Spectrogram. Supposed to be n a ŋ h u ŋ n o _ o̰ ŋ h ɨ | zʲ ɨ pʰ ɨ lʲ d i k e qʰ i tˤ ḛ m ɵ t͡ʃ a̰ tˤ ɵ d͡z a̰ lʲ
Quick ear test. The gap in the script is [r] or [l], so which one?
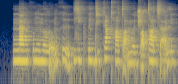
l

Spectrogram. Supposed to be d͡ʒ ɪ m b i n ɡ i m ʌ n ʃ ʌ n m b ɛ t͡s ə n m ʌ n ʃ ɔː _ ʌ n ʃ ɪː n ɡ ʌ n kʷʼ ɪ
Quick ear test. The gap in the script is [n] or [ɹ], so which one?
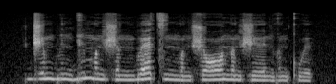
n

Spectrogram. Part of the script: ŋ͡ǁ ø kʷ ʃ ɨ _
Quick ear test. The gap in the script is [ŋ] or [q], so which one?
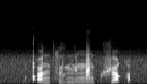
q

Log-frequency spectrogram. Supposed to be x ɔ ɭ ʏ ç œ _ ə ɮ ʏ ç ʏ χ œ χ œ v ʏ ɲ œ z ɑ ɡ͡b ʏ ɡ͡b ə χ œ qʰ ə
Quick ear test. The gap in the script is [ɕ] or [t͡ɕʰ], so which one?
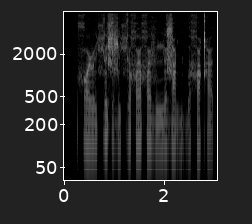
ɕ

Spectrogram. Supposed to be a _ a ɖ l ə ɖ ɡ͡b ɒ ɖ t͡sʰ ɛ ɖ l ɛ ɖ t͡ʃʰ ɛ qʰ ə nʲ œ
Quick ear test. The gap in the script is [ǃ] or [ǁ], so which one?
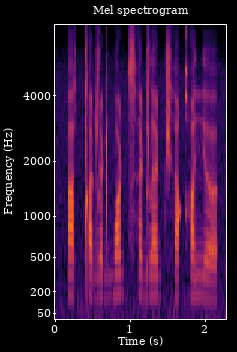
ǃ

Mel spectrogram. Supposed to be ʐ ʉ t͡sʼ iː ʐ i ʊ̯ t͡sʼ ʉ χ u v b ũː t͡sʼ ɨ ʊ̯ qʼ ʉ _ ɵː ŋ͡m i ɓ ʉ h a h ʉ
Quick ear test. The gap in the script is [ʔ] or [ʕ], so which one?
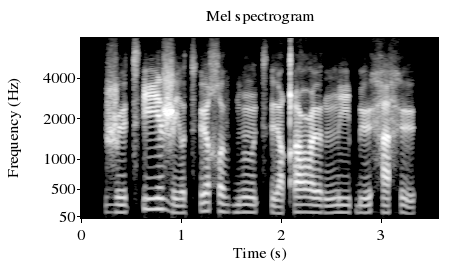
ʕ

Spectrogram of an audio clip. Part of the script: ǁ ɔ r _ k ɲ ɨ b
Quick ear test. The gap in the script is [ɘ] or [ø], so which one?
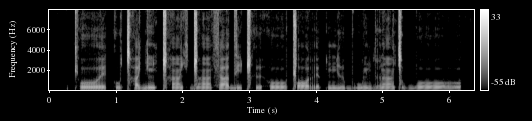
ɘ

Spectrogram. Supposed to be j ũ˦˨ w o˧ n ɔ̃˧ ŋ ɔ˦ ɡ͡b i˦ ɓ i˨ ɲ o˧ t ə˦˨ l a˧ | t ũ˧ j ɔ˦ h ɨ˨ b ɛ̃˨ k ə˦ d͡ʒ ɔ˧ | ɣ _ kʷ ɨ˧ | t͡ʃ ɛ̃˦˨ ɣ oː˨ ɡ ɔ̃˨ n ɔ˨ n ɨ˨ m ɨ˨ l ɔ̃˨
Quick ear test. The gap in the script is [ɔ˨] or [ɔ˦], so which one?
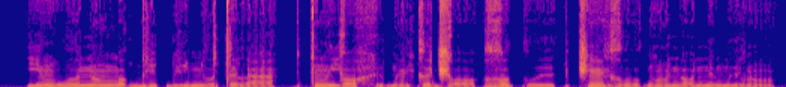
ɔ˦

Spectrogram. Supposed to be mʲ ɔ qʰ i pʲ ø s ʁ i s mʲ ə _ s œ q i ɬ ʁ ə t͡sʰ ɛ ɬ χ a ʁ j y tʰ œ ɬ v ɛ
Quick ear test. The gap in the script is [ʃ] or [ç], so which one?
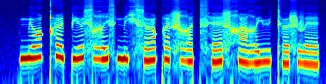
ç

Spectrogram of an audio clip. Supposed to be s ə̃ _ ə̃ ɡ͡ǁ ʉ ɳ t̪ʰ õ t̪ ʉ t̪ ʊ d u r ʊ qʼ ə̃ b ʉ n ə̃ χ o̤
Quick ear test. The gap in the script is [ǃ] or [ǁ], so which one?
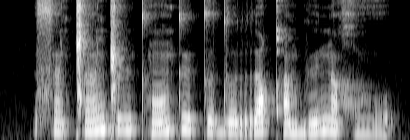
ǁ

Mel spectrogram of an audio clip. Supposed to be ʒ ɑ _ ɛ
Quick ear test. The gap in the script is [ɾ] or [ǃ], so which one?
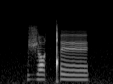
ǃ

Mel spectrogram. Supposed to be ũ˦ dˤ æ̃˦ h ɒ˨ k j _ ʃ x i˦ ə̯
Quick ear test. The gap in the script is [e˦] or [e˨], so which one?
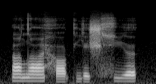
e˨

